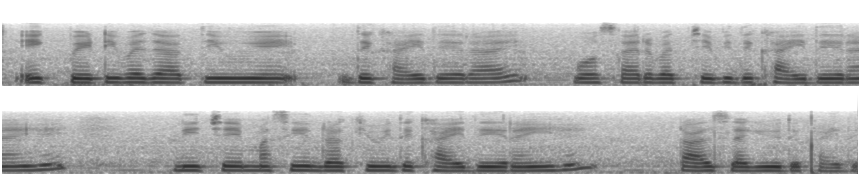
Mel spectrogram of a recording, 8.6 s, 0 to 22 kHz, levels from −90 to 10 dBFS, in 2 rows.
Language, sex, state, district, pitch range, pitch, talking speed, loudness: Hindi, female, Bihar, Madhepura, 185-195 Hz, 190 Hz, 210 wpm, -17 LUFS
